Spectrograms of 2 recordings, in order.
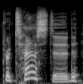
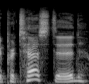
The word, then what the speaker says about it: protest: or whatever uh they protested or you could say protested I think the American pronunciation of the verb is protested whereas in England they'll say protest as the verb form but the church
